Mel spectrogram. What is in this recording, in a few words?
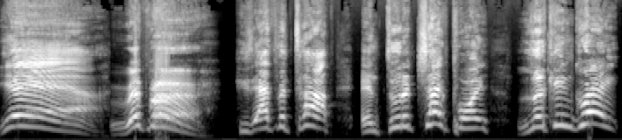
Narration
